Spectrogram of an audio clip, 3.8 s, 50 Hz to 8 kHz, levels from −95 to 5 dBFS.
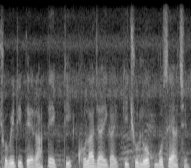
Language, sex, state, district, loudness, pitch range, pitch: Bengali, male, West Bengal, Cooch Behar, -17 LUFS, 120-155 Hz, 135 Hz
